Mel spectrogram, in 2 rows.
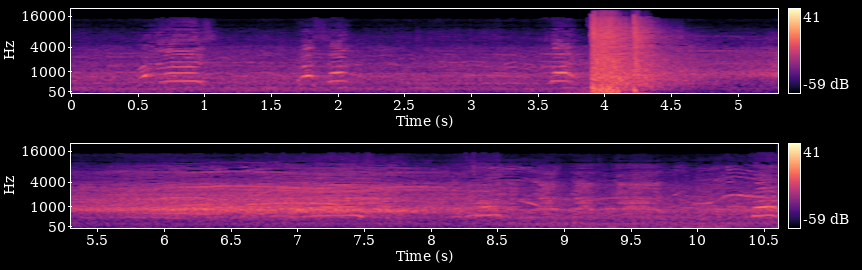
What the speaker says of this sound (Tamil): அப்போது 72 துப்பாக்கி குண்டுகள் முழங்க கேப்டனுக்கு அரசு மரியாதை செய்யப்பட்டது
